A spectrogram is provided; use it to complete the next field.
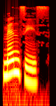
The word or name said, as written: menzies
